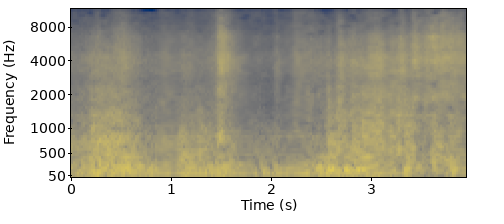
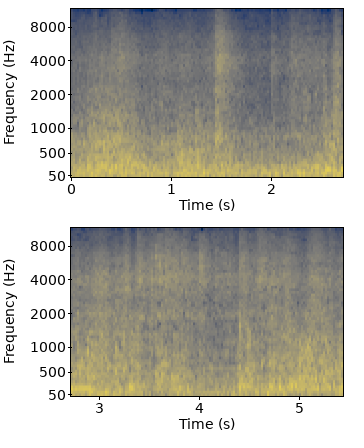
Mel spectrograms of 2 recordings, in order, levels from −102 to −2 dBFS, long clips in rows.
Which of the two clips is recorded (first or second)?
second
